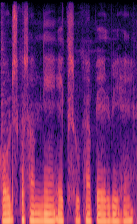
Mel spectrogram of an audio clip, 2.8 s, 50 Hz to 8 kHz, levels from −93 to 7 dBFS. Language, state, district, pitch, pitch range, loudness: Hindi, Arunachal Pradesh, Papum Pare, 95 Hz, 95-100 Hz, -16 LUFS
